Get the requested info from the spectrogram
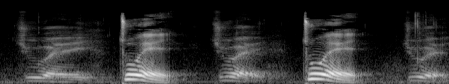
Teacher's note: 높은 데서 시작해야 사성이 납니다. 쭈에, 쭈에. 네, 더 높은 데서 시작해 보십시오.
